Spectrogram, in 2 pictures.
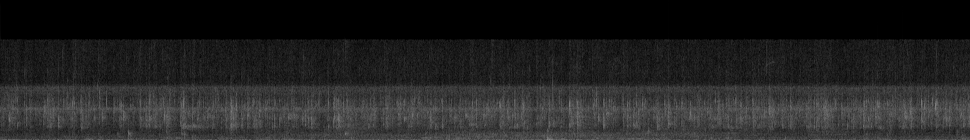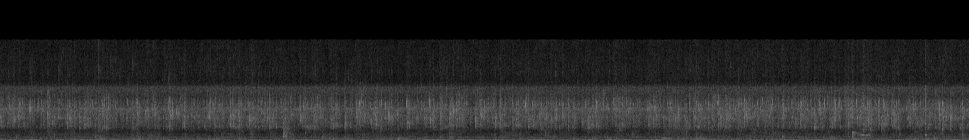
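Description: Sun-dried red tilapia deep-frying in hot oil in a stainless steel pan: a steady sizzle with fine crackling throughout.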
